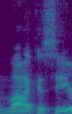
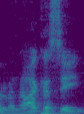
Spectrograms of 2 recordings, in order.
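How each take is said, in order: First: Monocacy said the first of two ways; one pronunciation. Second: Monocacy said the second of two ways; alternative pronunciation. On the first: Offering listeners a choice of names, one pronunciation of Monocacy. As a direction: give one local variant of Monocacy. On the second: Unsure of the town's name, alternative pronunciation of Monocacy. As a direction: give the other variant of Monocacy. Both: Shown as a demonstration. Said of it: "depending how you pronounce it".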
